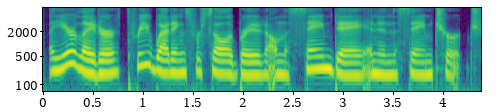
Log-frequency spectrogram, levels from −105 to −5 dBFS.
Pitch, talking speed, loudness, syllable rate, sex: 210 Hz, 220 wpm, -16 LUFS, 5.3 syllables/s, female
